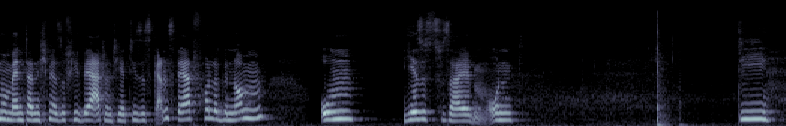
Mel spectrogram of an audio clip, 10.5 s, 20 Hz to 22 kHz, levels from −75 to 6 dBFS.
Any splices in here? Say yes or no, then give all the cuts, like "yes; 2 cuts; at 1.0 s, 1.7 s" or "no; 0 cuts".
no; 0 cuts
